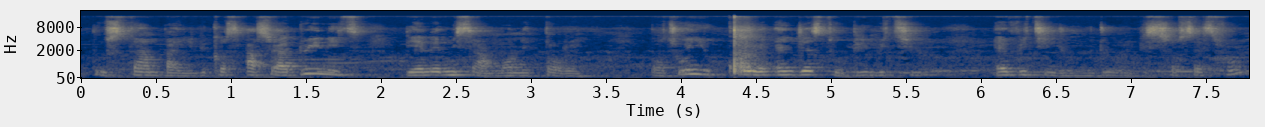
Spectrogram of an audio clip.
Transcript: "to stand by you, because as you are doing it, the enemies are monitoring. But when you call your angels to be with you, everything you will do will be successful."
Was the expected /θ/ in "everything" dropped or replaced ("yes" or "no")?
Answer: yes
